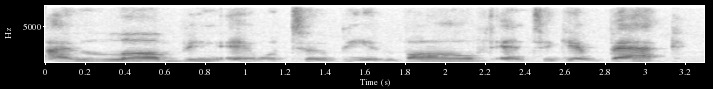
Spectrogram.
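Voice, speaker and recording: A woman speaks at a medium pitch with an American accent. Her voice is somewhat breathy. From US Midwest, Detroit, Michigan. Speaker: healthcare imaging manager. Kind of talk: casual interview chat. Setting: live-streamed interview.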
